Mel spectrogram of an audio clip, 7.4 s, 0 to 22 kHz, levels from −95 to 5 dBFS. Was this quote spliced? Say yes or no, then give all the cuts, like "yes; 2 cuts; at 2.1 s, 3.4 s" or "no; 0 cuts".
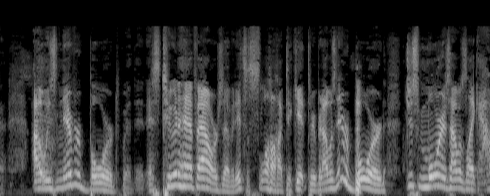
no; 0 cuts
